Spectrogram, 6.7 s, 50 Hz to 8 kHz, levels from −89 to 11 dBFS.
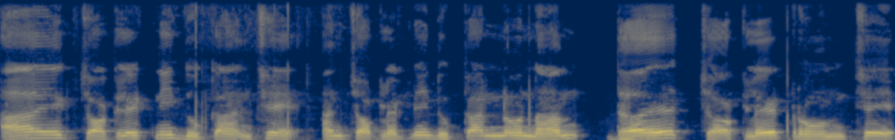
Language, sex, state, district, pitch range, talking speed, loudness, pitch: Gujarati, male, Gujarat, Valsad, 145-170 Hz, 135 wpm, -17 LUFS, 155 Hz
